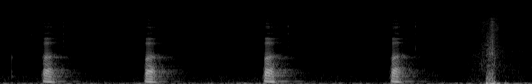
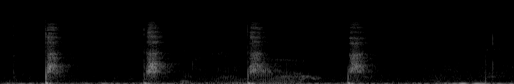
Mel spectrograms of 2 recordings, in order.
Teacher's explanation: The sound is very similar, but the physical shape of the mouth is almost exactly the same. The only difference is B is voiced, which means that we use our vocal cords to produce the sound. If you feel your neck when you say the sound, you should feel some vibration.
